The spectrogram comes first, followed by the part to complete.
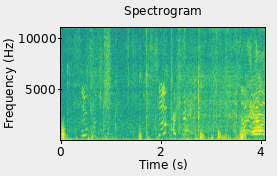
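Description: Low rumble of wind on the microphone with a few faint voice fragments, then a loud, high-pitched excited voice starts near the end as a fish is reeled in.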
